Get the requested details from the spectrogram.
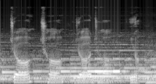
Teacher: इनका उच्चारण स्थल होता है तालु। तालु से हवा टकरा कर निकलती है। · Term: च वर्ग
